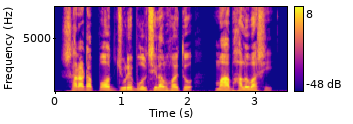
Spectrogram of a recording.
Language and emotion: Bengali, neutral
